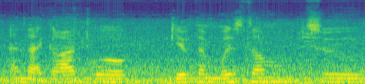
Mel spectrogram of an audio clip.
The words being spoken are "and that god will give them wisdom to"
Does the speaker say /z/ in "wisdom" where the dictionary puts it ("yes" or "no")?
yes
